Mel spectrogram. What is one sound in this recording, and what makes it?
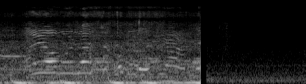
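Children shout and chatter outdoors.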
